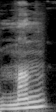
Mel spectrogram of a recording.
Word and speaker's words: moon: The moon and the sun. Some people say moon, so I'm just saying like a U, like extended U, como una U extendida.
